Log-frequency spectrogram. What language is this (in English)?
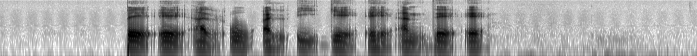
Norwegian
